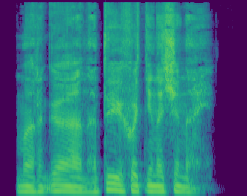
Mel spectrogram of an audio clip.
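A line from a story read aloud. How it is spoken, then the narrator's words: Groaned. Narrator (Russian): простонал я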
